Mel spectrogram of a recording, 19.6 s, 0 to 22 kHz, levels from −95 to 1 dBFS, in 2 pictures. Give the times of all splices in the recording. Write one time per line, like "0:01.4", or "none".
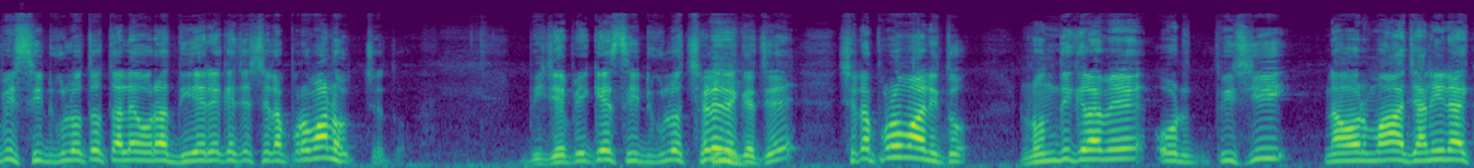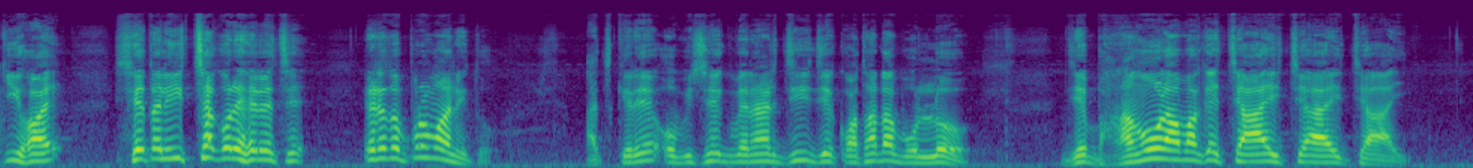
none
